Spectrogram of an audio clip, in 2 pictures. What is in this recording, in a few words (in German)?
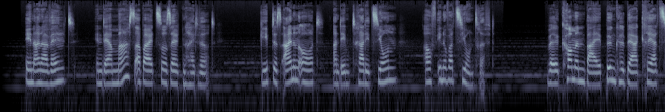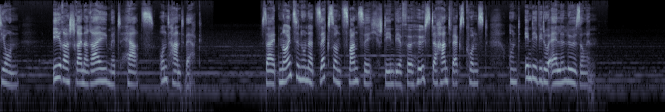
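Imagefilm, Sprecherin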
